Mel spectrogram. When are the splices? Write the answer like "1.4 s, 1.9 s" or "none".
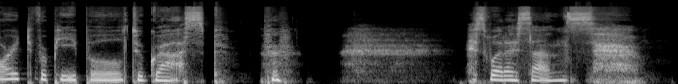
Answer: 3.0 s

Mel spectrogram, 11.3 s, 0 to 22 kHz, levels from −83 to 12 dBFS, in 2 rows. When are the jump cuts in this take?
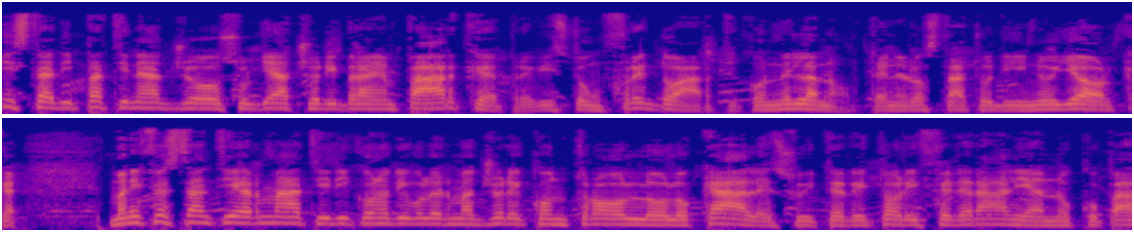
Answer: none

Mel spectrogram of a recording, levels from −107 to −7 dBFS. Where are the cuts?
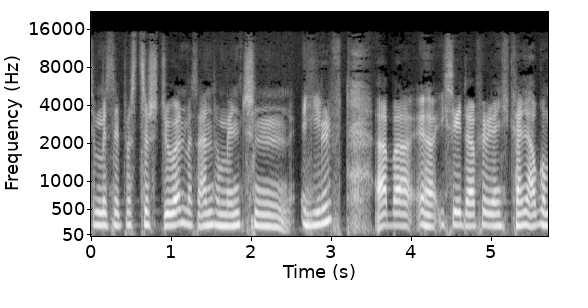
none

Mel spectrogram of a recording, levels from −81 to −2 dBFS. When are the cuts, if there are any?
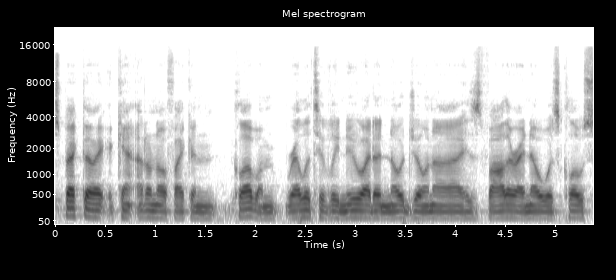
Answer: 1.8 s

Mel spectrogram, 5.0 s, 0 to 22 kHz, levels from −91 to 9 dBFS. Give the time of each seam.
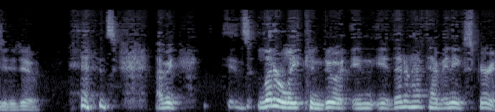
3.0 s

